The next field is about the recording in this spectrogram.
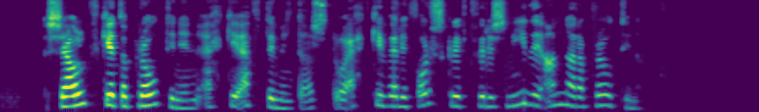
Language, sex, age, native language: Icelandic, female, 20-29, Icelandic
